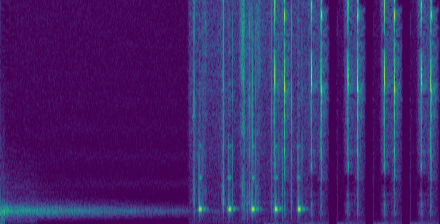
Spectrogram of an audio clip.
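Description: Intro-animation sound effects: a single pinging tone that fades out over about a second and a half. After a short silence comes a quick run of about ten sharp mouse-click sounds, the first five with a short ping, from the on-screen subscribe, like and bell buttons.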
